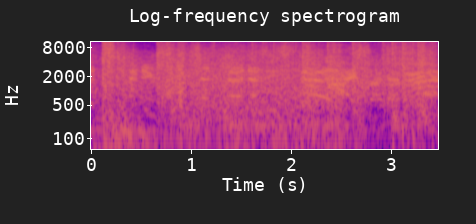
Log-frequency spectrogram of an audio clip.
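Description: Rapid machine gun fire rattles through a dense battle mix in Company of Heroes 2, a 1v1 match with Soviet forces, layered with other gunfire and a commentator talking over it.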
